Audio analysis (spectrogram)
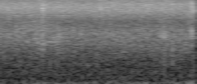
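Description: Rain falls on a concrete village road as a steady, even hiss of drops, close and continuous with no voices.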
